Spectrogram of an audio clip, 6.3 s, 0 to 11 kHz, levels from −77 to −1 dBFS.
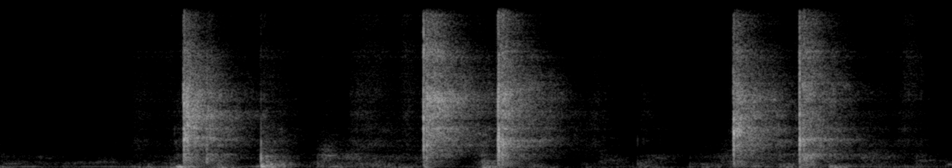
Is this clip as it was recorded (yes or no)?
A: no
